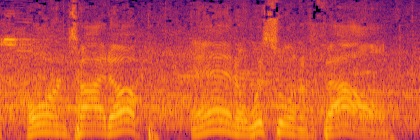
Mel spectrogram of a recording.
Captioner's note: whistle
